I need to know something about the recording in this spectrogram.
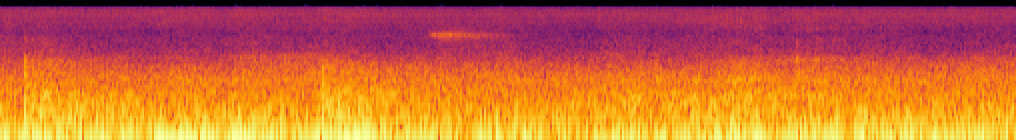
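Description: A string orchestra plays softly in a large echoing hall.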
